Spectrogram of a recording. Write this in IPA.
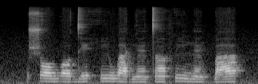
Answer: ʃ ɔ˨ w ɔ˨ d e˨˦ h ĩ˧ w a˨ ɡ ɛ̃˨ t ã˨˦ f ĩ˦˨ n ɛ̃˨ k͡p a˨˦

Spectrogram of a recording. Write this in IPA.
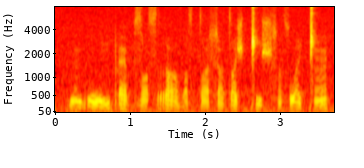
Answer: b ɛ̃ b u w i pʼ æ b zˤ ɑ sˤ r ɑ ðˤ ɛ sˤ tˤ æ ɬ ɪ tˤ æ ʃ ǁ i ʃ ɬ ĩ sˤ w i ǁ æ̃

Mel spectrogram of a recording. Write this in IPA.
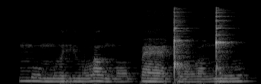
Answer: m o m ɤ rʲ u lˠ ɤ ŋ ɔ p æ ǃ ʊ lˠ ʊ ŋ͡ǃ ʊ

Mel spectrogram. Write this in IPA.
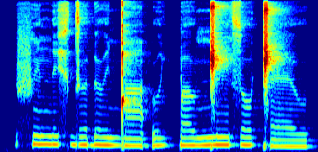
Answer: f ĩ˨ n i˧ x d ɯ˨ ɗ ɯ˨ i̯ ŋ͡ǃ ã˨ ʔ u˨ ʎ k͡p ʌ˧ u̯ ŋ͡ǁ ĩ˦ s o˦ ǁ ɛ˨ u̯

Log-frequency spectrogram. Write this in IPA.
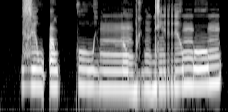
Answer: z e w ʔ ɐ̃ w kː u w e̤ m nː õ b i̤ m dʲ ũ rʲ o m o m

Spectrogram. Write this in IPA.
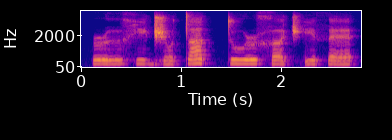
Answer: ɹ ɯ x i d͡ʒ o t a tː u ɹ x ʌ t͡ʃʼ i θ ɛ

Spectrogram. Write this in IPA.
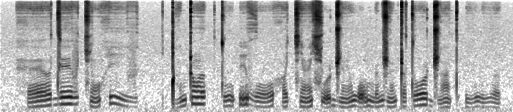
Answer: h ɛː˩˥ ə̯ d eː˥ v t͡ɕ õ˨˩˦ h iː˥˨ v | ɡ͡ǃ ã˩˥ ɳ ʈ õ˥ ə̯ | t u˩˧˩ ʔ ḭ˥ v oː˨˩˦ h ʌ˩˥ t͡ɕ ɛ̃˨˩˦ ɕ ṵ˨˩˦ ɖ͡ʐ ẽ˨˩˦ w o̰˩˥ ŋ ʌ˩˥ ɳ ʐ ɛ̃˩˥ ʈ ʌ˩˥ t oː˥ ɖ͡ʐ ã˩˧˩ t ʔ i˨˩˦ w i˩˧˩ ə̯

